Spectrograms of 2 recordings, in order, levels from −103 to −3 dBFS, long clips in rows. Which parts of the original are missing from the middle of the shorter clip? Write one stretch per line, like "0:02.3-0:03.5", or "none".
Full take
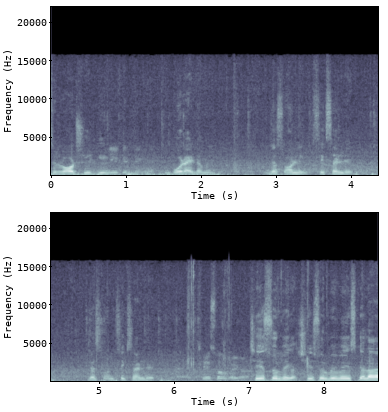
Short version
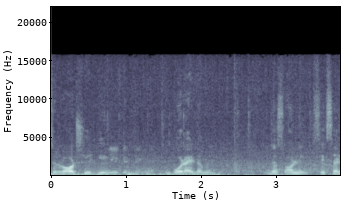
none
